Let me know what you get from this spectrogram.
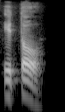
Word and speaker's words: ito: Nabasag is spelled as N-A-B-A-S-A-G. It means broke, or the event of breaking has happened. And then it is followed by ito. Ito. Ito. Ito is spelled as I-T-O.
